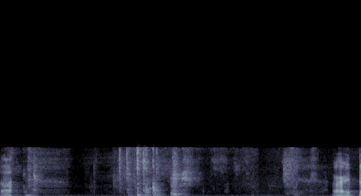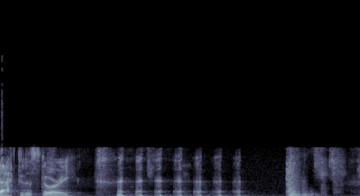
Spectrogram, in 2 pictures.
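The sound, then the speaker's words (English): A door is closed once with a short thud partway through, moderately loud, while a person talks before and after. “Here, let me close the door so it's a little bit better.”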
